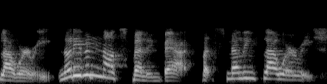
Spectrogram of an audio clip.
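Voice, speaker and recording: A woman with a Spanish accent talks in an animated tone. She keeps a moderate pace. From Colombia. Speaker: podcast host. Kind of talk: casual chat.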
